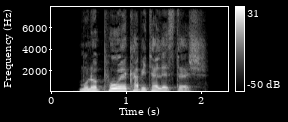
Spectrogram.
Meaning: monopolistic-capitalist
- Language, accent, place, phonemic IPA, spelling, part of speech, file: German, Germany, Berlin, /monoˈpoːlkapitaˌlɪstɪʃ/, monopolkapitalistisch, adjective, De-monopolkapitalistisch.ogg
